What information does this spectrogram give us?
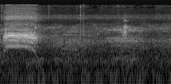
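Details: A single hoarse caw from a crow fighting for food, followed by a steady hiss.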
